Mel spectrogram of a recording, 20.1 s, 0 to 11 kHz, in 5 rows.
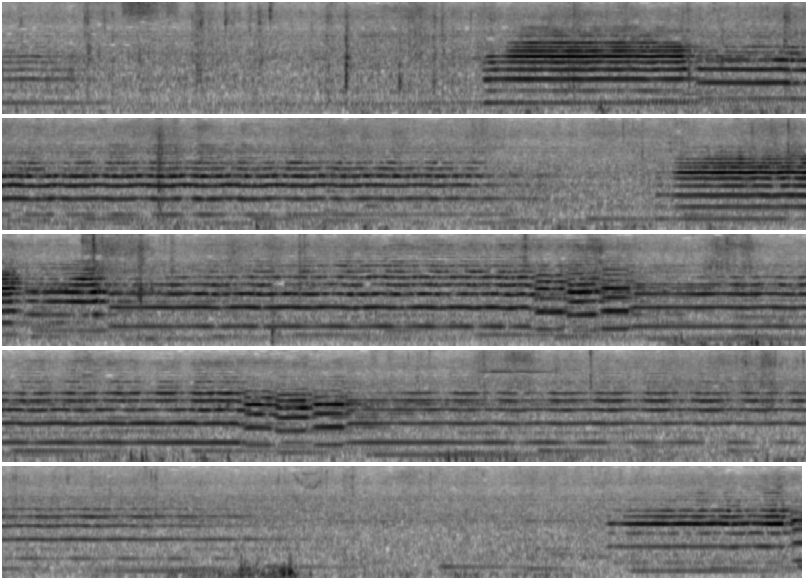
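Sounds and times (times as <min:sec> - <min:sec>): bugle playing long notes: 0:00.0 - 0:01.0, 0:02.0 - 0:17.9, 0:19.1 - 0:20.0.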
